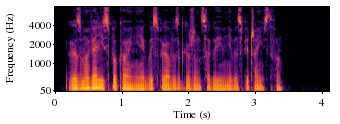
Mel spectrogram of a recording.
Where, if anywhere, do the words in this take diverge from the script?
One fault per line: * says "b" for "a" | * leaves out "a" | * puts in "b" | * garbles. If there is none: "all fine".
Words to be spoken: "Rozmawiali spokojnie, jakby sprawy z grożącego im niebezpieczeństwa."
all fine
